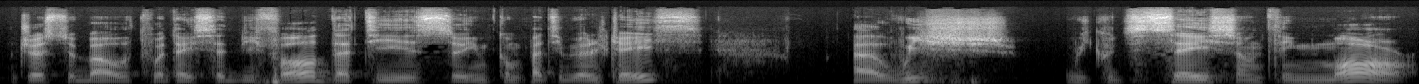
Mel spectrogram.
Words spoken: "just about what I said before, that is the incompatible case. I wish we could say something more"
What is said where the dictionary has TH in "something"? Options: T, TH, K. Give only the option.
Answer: TH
